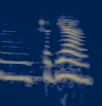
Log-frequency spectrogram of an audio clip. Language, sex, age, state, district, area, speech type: Manipuri, female, 18-30, Manipur, Thoubal, rural, conversation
